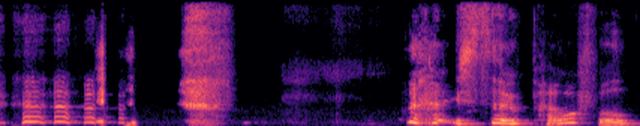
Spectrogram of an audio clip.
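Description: A single sharp sneeze bursts out briefly in the middle of a person's speech, which pauses around it and then resumes.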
